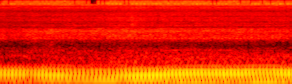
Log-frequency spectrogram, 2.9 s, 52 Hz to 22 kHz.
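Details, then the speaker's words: DSG7 DQ200 with a new clutch during basic-setting clutch adaptation, foot on the brake, downpipe and no silencers. The idle rumble swells and settles as the gearbox engages gears, which is normal during adaptation. "You can hear the idling changing a bit, and it's trying to engage gears. It's trying to check, make sure that everything is okay."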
